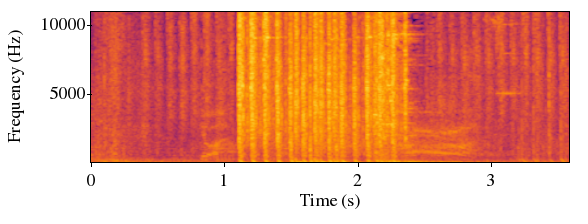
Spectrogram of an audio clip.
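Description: Rapid gunshots fire in a loud burst.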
